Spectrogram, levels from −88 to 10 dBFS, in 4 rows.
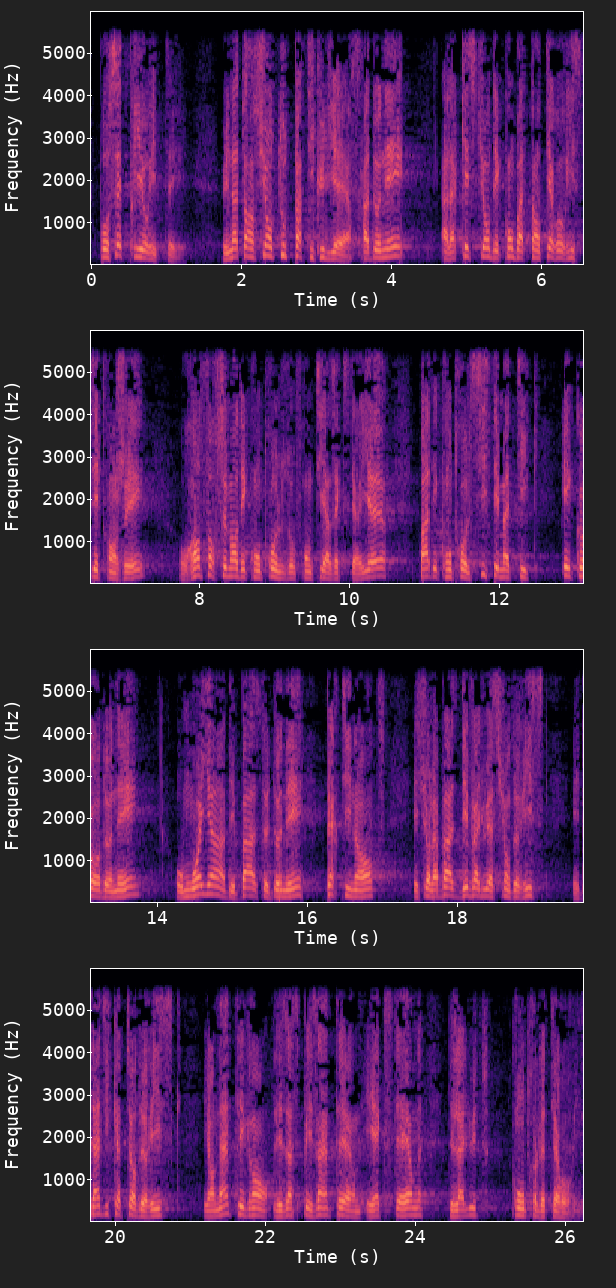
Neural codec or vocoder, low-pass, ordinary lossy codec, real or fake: none; 5.4 kHz; none; real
